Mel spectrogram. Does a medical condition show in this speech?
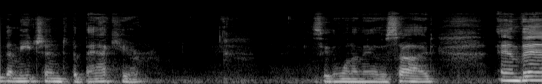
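No.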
